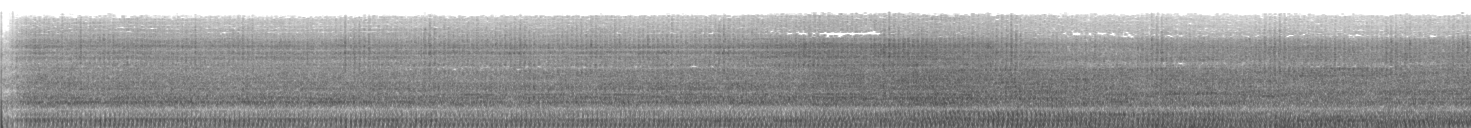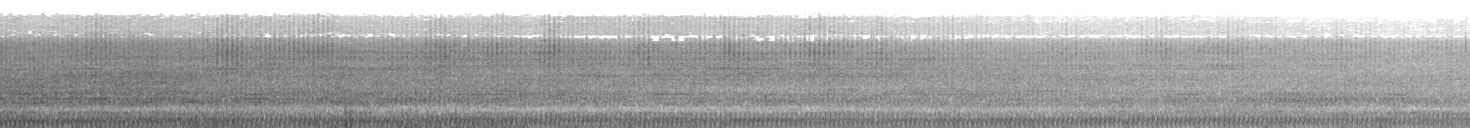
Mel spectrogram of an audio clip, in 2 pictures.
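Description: Motoblock (walk-behind tractor) engine running steadily in first gear as it drives through a deep puddle. It grows louder to about ten seconds in as it passes close, then fades gradually as it pulls away.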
